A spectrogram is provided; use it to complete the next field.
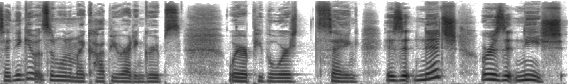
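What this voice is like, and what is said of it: Congested, slightly breathy voice. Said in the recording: “my voice sounds a little bit different today ... I've had a sinus infection for like a week, and I'm going to sound a little more breathy today”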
